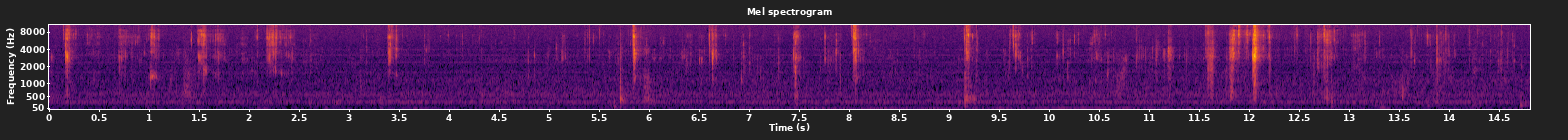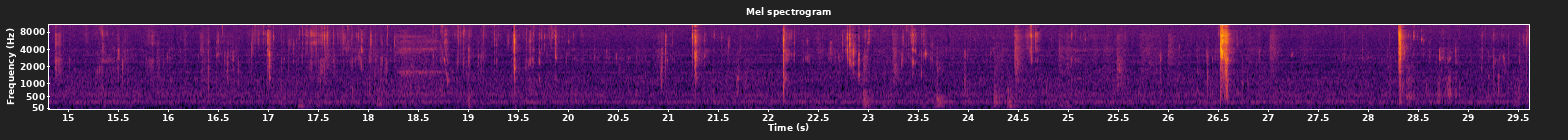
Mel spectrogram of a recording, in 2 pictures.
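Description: Close-up eating of oven-roasted chicken wings by hand: irregular chewing and sharp wet mouth clicks over a faint steady hum, with a few louder clicks about twelve seconds in and near the end.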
